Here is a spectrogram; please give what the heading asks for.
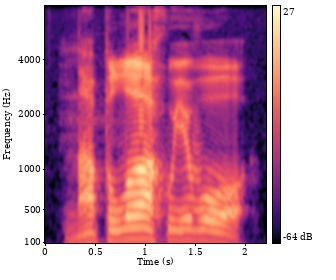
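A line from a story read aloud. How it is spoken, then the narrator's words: Growling king. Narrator (Russian): рычал король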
